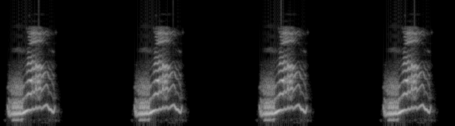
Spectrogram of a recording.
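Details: Pet cat repeating the same plaintive meow four times at a steady pace of about one every two and a half seconds. Each call has a nasal, rising-then-falling tone, and the gaps are silent.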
